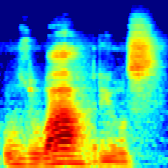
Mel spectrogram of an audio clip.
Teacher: a penúltima é mais forte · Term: paroxítona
